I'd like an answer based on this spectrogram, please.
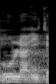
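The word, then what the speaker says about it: أولئك: Di sini ulaika perhatikan kata ulaika ini kan ada wau di sini ya. Ya kan perhatikan ada wau. Tapi kan wunnya tidak ada tanda sukun di sini. Nah, tidak ada tanda sukunnya. Maka waunya tidak dibaca dengan panjang. Nah, maka domahnya tidak dibaca dengan panjang. Damah berfungsi dibaca panjang ketemu wau. Kalau waunya ada tanda suuk kun. Kalau enggak ada tanda sukunnya ya seperti ini. Ini ulaika ini maka tidak dibaca panjang.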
